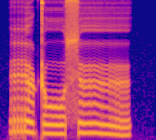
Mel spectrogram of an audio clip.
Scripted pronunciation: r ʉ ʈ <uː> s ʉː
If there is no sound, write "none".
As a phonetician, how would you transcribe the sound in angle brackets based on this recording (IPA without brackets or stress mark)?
uː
